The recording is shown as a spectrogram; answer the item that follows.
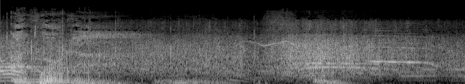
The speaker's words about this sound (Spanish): Un aplauso para los tomates Adora.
